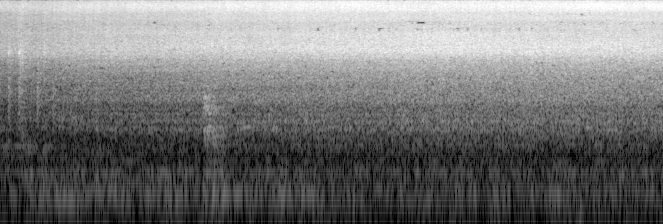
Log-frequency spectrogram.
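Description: Onion-tomato masala frying in mustard oil in a kadhai on low heat, a steady even sizzle that grows a little louder over the first few seconds. It is the slow bhuna stage, where the tomato breaks down into the spices.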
